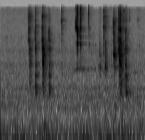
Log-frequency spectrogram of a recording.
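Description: Rapid typing on a computer keyboard during an online drawing game, with irregular bursts of key clicks close to the microphone over a low background hum, no voices.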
